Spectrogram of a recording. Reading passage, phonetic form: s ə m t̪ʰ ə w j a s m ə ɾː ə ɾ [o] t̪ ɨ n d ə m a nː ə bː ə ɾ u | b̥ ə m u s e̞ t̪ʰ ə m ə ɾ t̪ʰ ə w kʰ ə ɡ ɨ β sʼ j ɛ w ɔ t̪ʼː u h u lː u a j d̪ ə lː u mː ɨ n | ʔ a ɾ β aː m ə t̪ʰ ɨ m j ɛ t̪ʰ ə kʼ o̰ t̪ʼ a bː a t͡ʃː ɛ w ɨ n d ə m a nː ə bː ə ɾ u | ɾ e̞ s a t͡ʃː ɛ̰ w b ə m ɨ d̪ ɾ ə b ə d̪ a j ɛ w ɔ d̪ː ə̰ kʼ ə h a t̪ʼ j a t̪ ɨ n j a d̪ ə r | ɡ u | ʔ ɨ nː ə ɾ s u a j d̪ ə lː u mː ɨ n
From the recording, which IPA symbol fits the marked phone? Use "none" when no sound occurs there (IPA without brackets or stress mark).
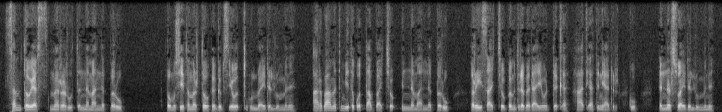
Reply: u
